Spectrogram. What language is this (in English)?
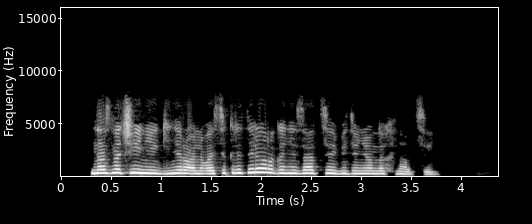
Russian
